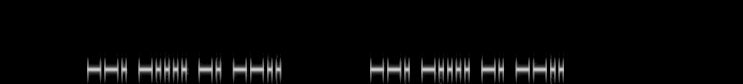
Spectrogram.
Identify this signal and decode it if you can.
Morse code, heard as a keyed tone, about 27 wpm, 700 Hz. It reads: G6NZ G6NZ
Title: DXCC-100 Call Signs - 4 Characters - Repeated 2x - 28wpm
